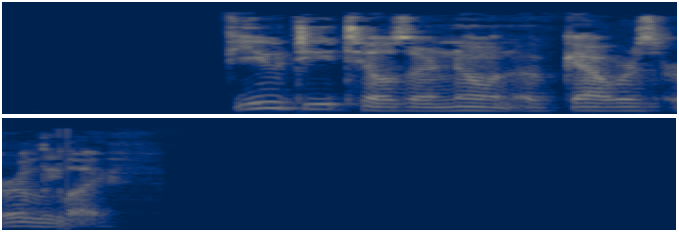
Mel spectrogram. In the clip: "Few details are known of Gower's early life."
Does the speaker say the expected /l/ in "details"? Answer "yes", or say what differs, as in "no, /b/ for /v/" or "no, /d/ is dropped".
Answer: yes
